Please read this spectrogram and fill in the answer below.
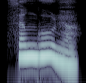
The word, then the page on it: ಸಂಗೂಢ: sangūḍha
